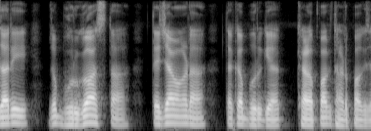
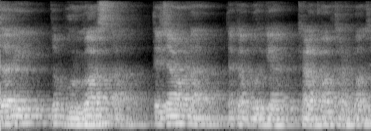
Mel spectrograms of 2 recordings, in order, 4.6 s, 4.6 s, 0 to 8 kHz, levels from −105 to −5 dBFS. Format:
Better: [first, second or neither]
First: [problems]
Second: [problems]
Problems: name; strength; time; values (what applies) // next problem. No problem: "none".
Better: first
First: none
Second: room echo; dies away in 1 s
